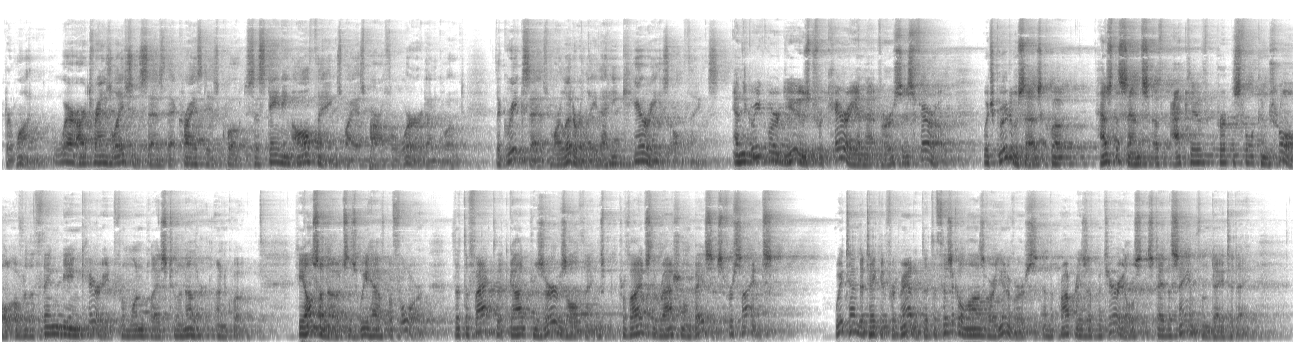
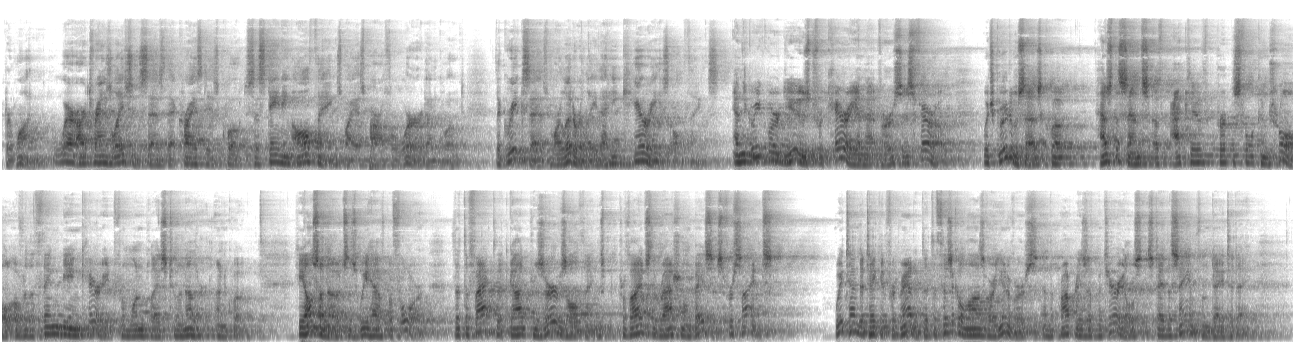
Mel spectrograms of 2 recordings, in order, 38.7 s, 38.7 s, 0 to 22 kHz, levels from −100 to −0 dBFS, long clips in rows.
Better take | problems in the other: neither | room echo; slight; dies away in 1.5 s; the same in both // off-mic speech; somewhat distant; the same in both

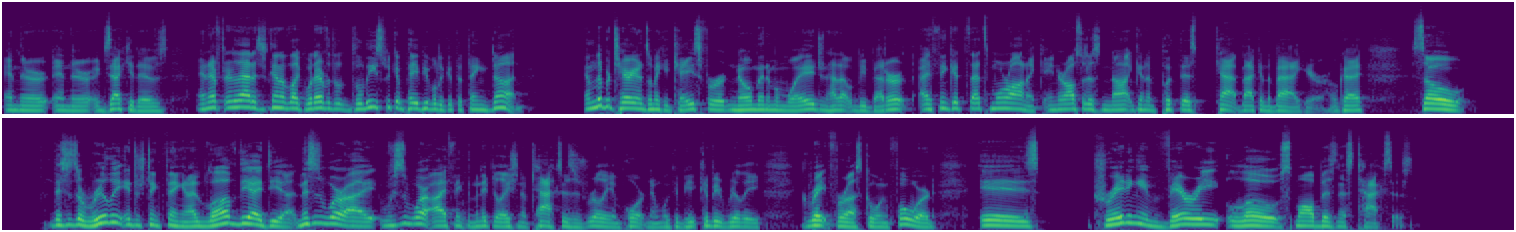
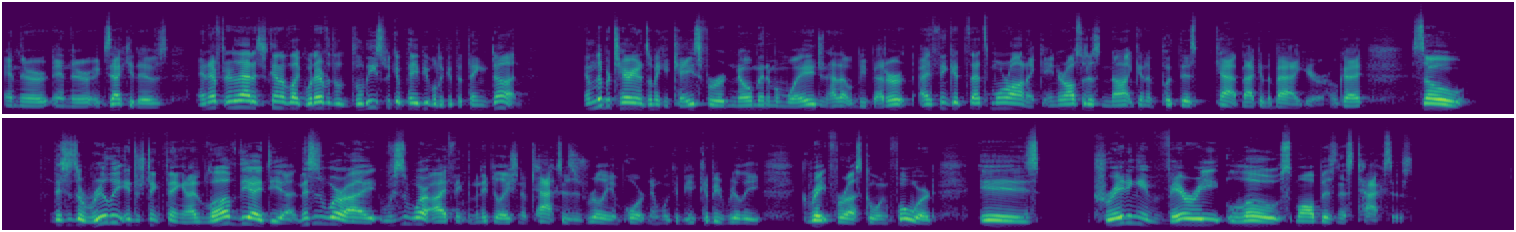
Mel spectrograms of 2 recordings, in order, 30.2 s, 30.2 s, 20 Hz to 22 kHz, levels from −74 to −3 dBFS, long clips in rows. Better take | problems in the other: first | thin; somewhat; fading below 300 Hz

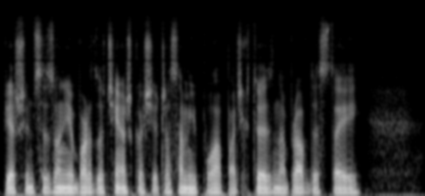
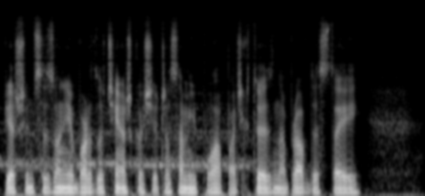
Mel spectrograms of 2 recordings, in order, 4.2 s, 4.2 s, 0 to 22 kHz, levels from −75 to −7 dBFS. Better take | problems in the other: first | traffic noise; noticeable; throughout; 20 dB below the speech

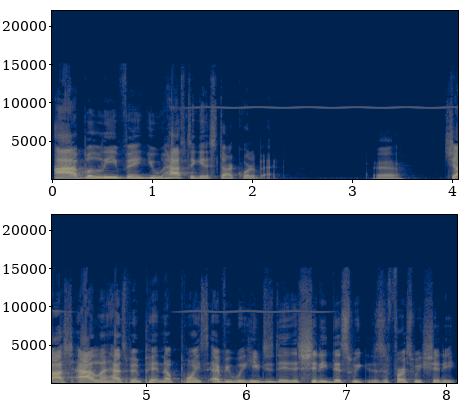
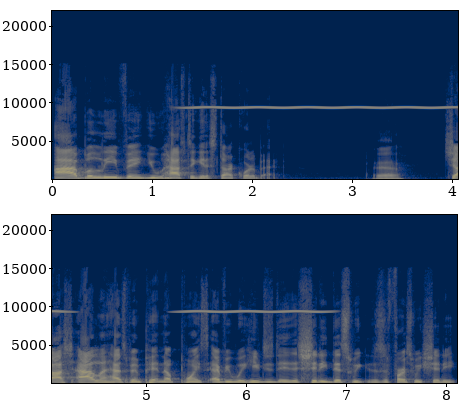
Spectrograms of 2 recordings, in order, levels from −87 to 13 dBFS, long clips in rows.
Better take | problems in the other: first | high-pitched whine; loud; from 1.5 to 4 s and from 5.5 to 7 s; 9.5 kHz, 5 dB below the speech; faint in the first

